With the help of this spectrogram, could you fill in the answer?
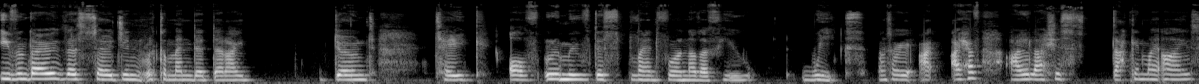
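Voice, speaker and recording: This woman talks at a fairly slow pace in a fairly high pitch. Her intonation is monotone and flat. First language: not English. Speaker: vlogger sharing surgery recovery. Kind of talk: casual vlog, personal experience. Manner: halting, many restarts.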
